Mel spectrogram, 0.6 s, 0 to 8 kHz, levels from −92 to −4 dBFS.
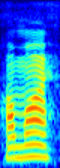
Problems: none marked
